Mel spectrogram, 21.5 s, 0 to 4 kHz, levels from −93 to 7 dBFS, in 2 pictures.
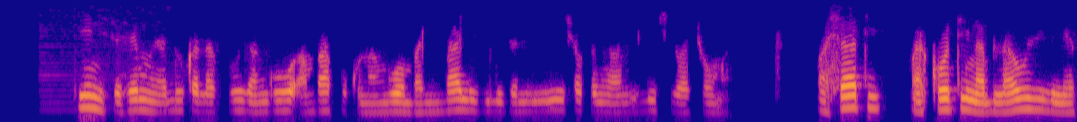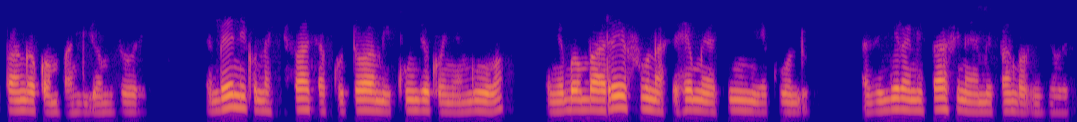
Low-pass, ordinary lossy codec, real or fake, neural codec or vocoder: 3.6 kHz; AAC, 32 kbps; real; none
